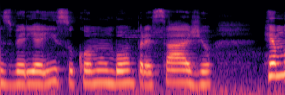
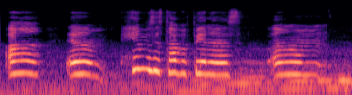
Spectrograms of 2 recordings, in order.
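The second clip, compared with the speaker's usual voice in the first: halting stammer, pitched higher; 9 semitones higher, slower than usual. Acted. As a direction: fumble for the words, caught out. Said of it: "Peter gaguejou". (gaguejando, voz mais aguda)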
